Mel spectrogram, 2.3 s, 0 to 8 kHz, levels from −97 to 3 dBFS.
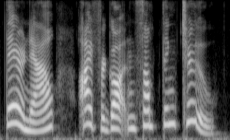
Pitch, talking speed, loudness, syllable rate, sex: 275 Hz, 155 wpm, -17 LUFS, 6.5 syllables/s, female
